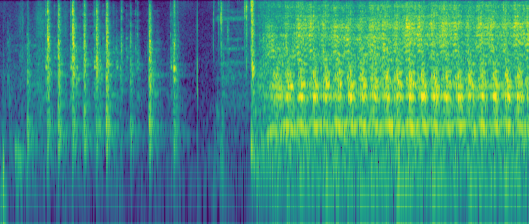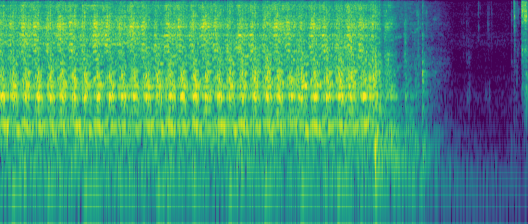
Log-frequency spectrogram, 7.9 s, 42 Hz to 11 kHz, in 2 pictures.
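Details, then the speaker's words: 1964 Ford Ranchero off the road since 1986, fuel tinted with transmission fluid: starter cranks at steady even rhythm about five seconds with no firing; spark found present but weak. "SOMETHING TELLS ME WE NEED MORE SPARK. Or [snorts] if maybe there's no spark."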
